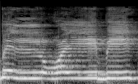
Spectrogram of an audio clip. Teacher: ان الذین یخشون ربہم بالغیب، با کو لام کے ساتھ ملائیں، یہاں پر بھی الف کو ادا نہیں کریں گے، با لام زیر بالغین یا زبر غوئے، غین جو ہے حلق کے اوپر والے حصے سے ادا ہوتا ہے اور یہ بھی موٹا حروف ہے، حروف مستعلیہ میں سے ہے۔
